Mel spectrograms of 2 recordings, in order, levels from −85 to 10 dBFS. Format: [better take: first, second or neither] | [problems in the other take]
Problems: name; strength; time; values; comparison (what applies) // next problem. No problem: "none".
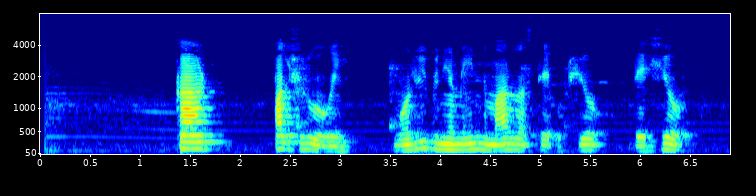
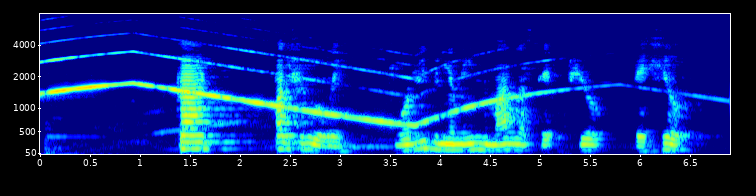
first | noise reduction (classical method WPE with log-MMSE)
